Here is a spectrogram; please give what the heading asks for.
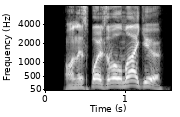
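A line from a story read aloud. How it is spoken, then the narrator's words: Shouting. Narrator (Russian): крикнул мажор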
